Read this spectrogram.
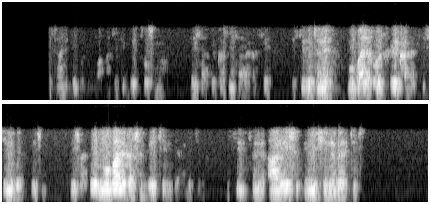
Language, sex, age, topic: Gamo, female, 25-35, government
